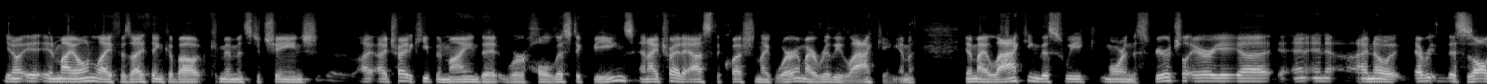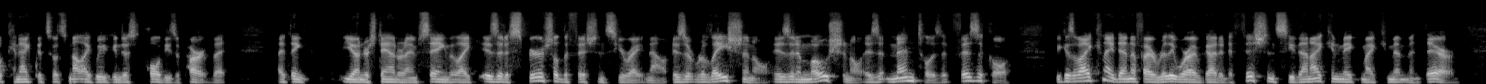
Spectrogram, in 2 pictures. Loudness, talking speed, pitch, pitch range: -21 LUFS, 230 wpm, 120 Hz, 110-140 Hz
